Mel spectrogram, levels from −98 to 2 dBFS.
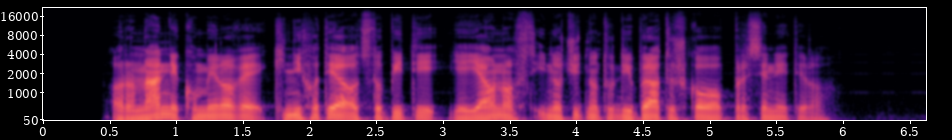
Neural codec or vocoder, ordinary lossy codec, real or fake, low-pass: vocoder, 48 kHz, 128 mel bands, Vocos; none; fake; 19.8 kHz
